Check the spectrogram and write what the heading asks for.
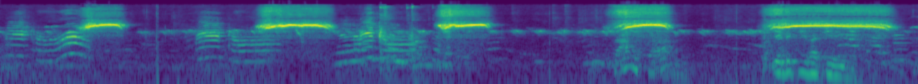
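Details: A pet rose-ringed parakeet chatters in high, nasal, speech-like syllables that bend up and down, broken by harsh hissing screeches about every two seconds; the bird talks.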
